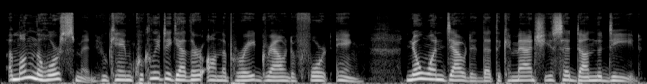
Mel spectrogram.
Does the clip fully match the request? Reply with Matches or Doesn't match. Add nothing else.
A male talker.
Doesn't match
